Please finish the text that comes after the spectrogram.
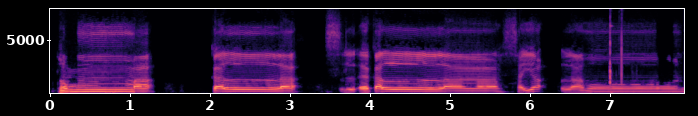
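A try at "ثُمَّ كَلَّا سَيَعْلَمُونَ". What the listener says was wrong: হ্যাঁ, একটু মিলাই বলেন। ঠিক আছে, পড়া সম্পূর্ণ ঠিক আছে, একটু মিলাই বলেন, থামা যাবে না, সুম্মার পর থামা যাবে না, এই যে এইভাবে বলেন। সুম্মা কাল্লা সায়ালামুন, এইভাবে বলেন।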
